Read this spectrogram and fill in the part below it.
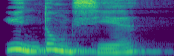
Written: yundongxie

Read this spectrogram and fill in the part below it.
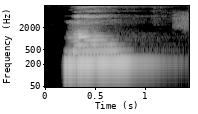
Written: mao

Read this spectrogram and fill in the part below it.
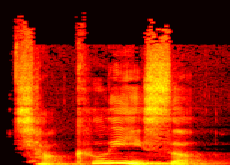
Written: qiaokeli

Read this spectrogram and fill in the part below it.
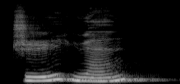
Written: zhiyuan

